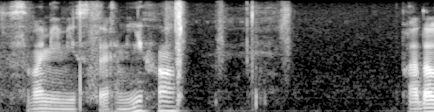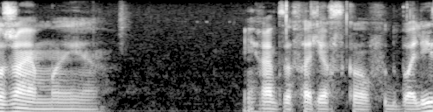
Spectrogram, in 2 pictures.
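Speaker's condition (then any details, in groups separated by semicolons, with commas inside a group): No condition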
